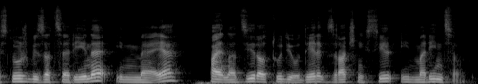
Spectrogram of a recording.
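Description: At about 3.16 to 3.19 s there's a tiny skip where the speech jumps forward, and that's an overlap between stream segments. Two chunks of the stream claimed the same stretch of time, so the player trimmed the overlap away, except that audio wasn't actually duplicated. Roughly 25 ms of real speech just vanishes and the waveform jumps across the gap. The stream was cut into 4-second segments.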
